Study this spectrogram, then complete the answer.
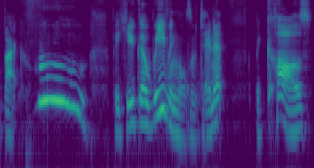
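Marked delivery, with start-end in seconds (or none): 0.5-1.1 loud, high whoop of joy; excited cheer. Real, not acted. Cheering Red Skull's return.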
